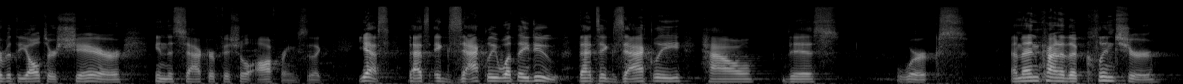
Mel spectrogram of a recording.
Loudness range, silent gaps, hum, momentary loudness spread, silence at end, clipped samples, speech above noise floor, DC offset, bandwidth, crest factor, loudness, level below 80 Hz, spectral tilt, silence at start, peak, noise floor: 5 LU; none; none; 14 LU; 0.25 s; under 0.1%; 32 dB; under 0.1%; 16 kHz; 26 dB; -31 LUFS; -64 dBFS; -4 dB/octave; 0 s; -6 dBFS; -64 dBFS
